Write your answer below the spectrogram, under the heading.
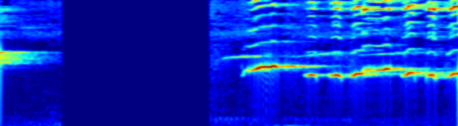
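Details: White-rumped shama lure song for the morning to make silent shamas sing: a brief note, a pause, then a clear rising whistle into level, slightly wavering fluted tones over a faint low hum.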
